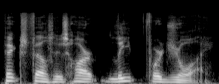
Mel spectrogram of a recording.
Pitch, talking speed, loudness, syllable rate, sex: 125 Hz, 190 wpm, -16 LUFS, 3.4 syllables/s, male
